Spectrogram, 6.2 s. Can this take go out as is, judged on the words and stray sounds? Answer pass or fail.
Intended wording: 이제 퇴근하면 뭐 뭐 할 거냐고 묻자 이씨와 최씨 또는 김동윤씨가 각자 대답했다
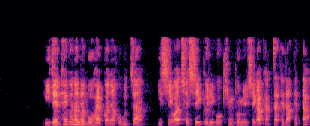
fail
